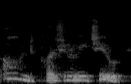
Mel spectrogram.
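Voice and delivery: high-pitched glad-to-meet-you; gushing politeness. Acted. Prince answering a commoner he just met, gushing politeness. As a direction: pitch it up, overly pleased.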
